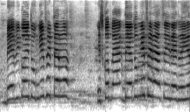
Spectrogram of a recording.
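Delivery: mother nagging her daughter to get up and do homework; high-pitched scolding. Real, not acted. Mother scolding small kids.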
